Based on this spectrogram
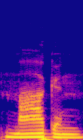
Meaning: stomach, maw
- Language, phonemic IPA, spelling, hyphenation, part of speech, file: German, /ˈmaːɡən/, Magen, Ma‧gen, noun, De-Magen.ogg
